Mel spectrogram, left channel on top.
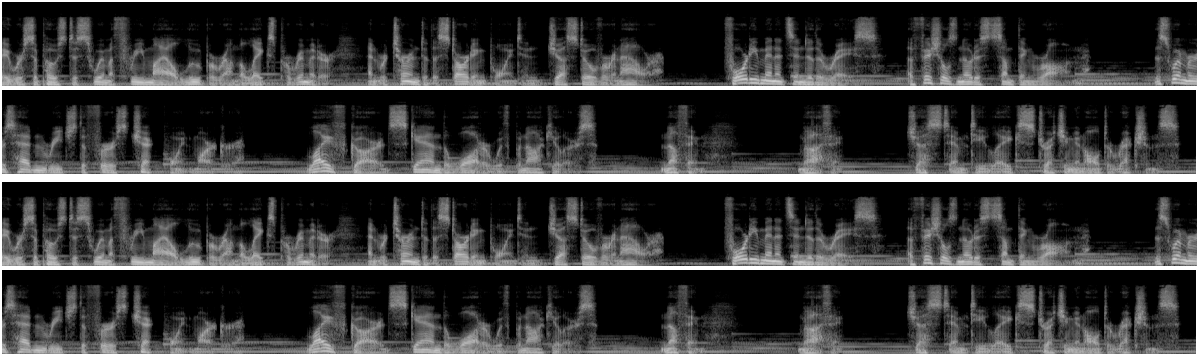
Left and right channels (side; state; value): both; identical; correlation 1.00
